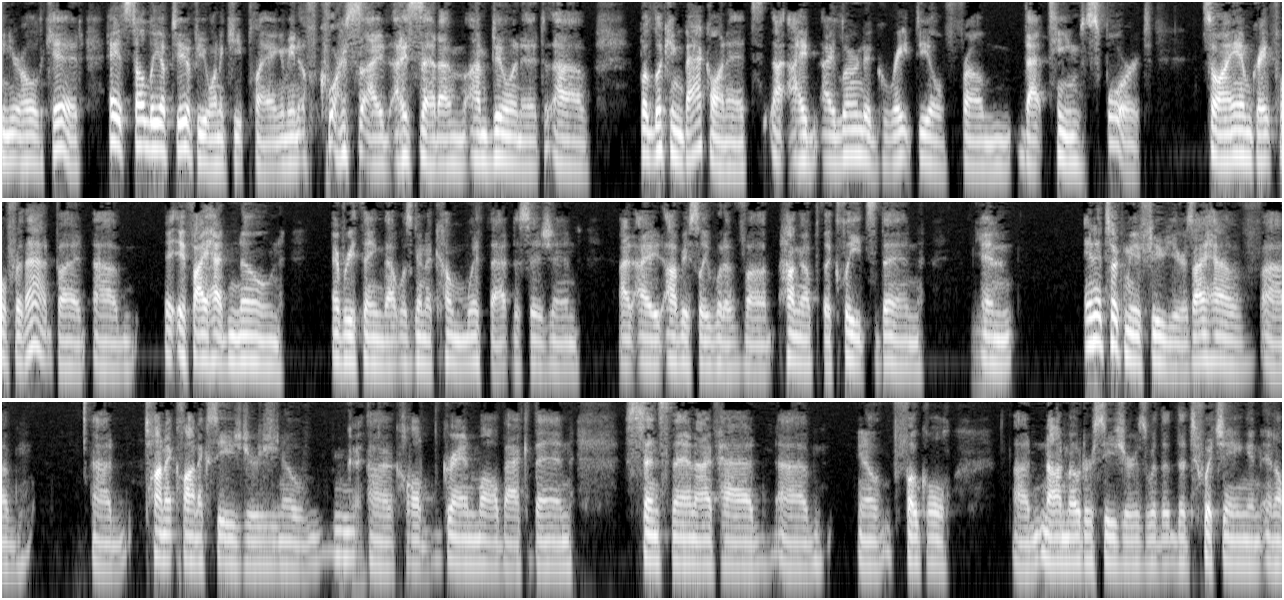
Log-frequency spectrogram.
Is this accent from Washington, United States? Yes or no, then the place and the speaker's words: no; Plano, Texas, United States; I grew up in Texas in a system.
